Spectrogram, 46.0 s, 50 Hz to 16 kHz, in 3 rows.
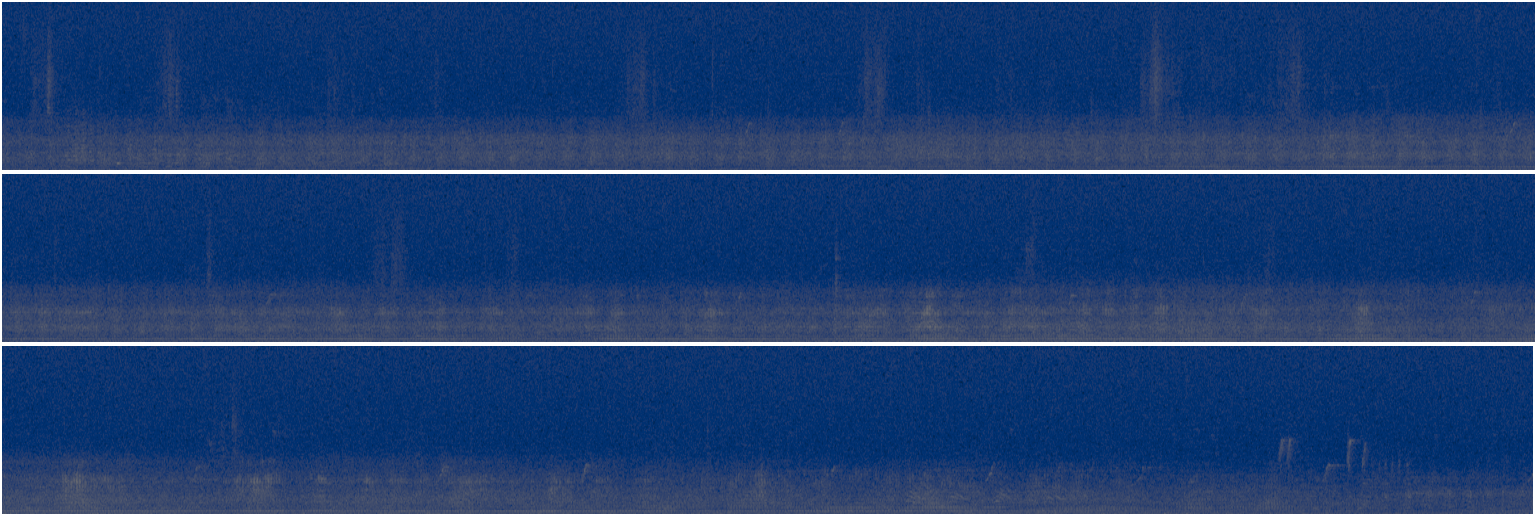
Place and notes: Söbrigener Str., Dresden, Deutschland - Comoranes on Dresden Elbe Island
Comoranes on Dresden's Elbe island, paddle wheel steamers, paddle boats and motor boats pass by. Small motorized airplanes fly by and horses neigh at a riding tournament. Crows and other birds can be heard. Recorded with a Zoom H3 recorder.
